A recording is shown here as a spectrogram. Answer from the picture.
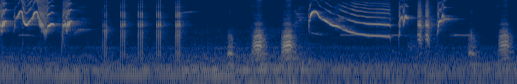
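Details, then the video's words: Mixed Javan myna vocalizations played to lure flocks in: shrill wavering whistles, a string of sharp clicking ticks, harsh rasps, then a long sweeping whistle falling from high to lower pitch. "Putarkan suara ini untuk pancingan jalak kebo ombyokan"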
